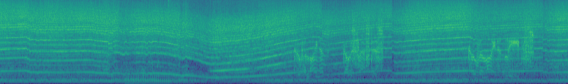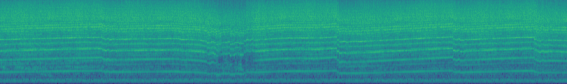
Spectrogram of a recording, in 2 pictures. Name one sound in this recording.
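A racing car engine screams at high revs, dropping in pitch when braking and rising again as it speeds up.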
